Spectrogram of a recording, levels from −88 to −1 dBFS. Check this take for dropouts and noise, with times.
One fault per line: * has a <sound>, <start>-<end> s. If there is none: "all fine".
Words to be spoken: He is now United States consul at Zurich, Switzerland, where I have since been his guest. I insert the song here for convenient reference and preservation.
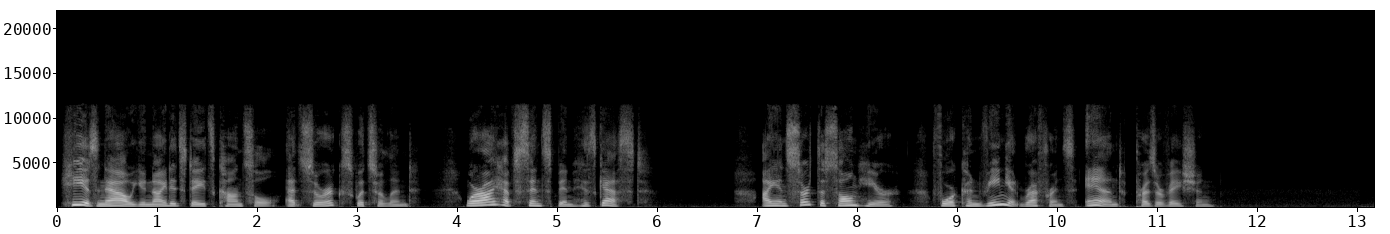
all fine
